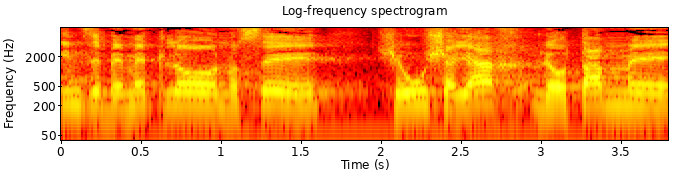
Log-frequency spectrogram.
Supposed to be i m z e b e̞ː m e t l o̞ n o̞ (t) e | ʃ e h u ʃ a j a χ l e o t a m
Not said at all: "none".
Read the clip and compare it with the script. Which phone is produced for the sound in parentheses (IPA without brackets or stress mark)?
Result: s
